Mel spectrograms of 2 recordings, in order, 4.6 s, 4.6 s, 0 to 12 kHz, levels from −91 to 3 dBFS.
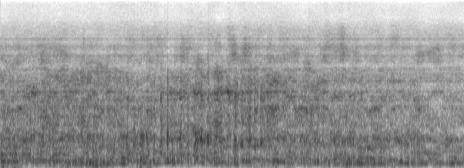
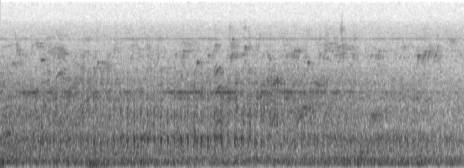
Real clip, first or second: second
